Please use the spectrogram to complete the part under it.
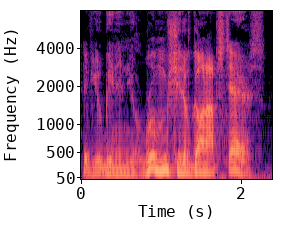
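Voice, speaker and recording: In a radio drama, a male actor plays a shrewd, relentless detective chief in middle age, questioning with deliberate pauses. His medium-pitched voice is husky and gravelly yet very animated, sounding accusing and measured.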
